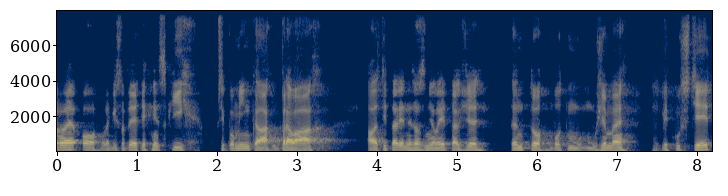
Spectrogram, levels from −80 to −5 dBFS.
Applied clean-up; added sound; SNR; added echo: neural mask model Resemble Enhance denoiser.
